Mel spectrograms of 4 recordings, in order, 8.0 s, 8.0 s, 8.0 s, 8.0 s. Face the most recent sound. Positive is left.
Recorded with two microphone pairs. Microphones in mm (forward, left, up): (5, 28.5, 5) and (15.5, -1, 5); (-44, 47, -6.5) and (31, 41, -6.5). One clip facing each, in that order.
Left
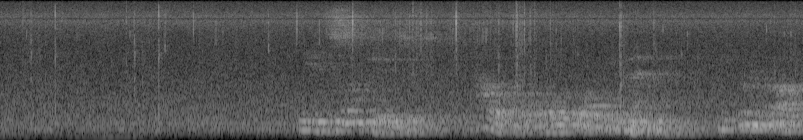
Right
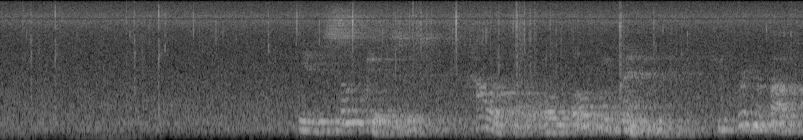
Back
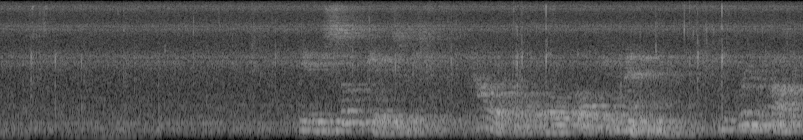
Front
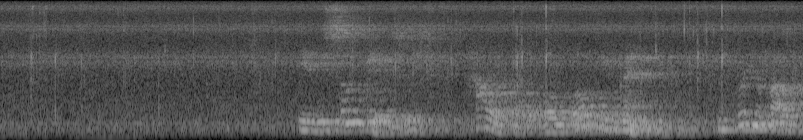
turn(degrees=-25)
